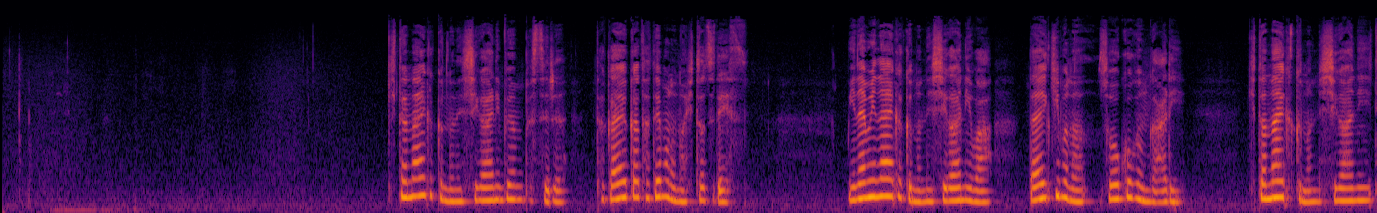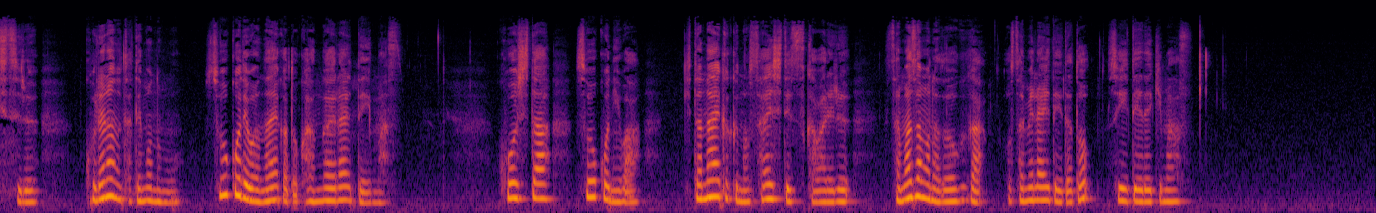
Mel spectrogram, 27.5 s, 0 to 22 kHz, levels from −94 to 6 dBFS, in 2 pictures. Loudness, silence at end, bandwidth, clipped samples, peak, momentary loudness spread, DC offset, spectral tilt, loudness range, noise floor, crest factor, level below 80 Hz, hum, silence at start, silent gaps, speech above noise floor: -23 LUFS; 1.9 s; 15 kHz; under 0.1%; -6 dBFS; 13 LU; under 0.1%; -4.5 dB/octave; 4 LU; -60 dBFS; 18 dB; -64 dBFS; none; 3.9 s; none; 38 dB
